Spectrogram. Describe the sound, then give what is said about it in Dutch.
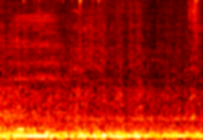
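A Fiat Panda's engine rumbles steadily at low pitch for two seconds, a continuous, fairly loud drone with slight fluctuations as the car drives onto the farmyard of the Voshuis, a luxury group accommodation in Drenthe, with no voices. “We rijden nu het erf van het Voshuis op.”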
